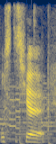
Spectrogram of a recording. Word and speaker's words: Worcestershire: She was saying about pronouncing Worcestershire, and I know that a lot of American people pronounce it Worcestershire when it's Worcestershire at the end.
